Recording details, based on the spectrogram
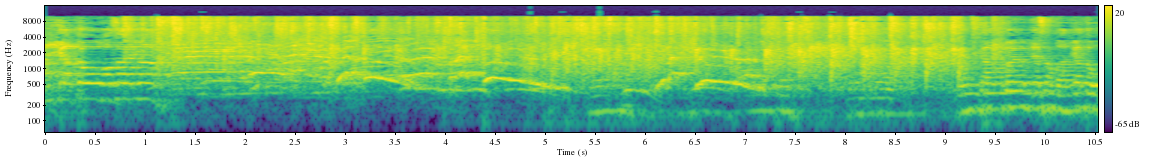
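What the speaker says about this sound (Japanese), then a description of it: "その少なめのお客さんもこうやって力を合わせて大きな拍手で迎えてくれる" A small audience at a live show in Sapporo applauds steadily and warmly, the clapping filling the room throughout, while a performer speaks over it.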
